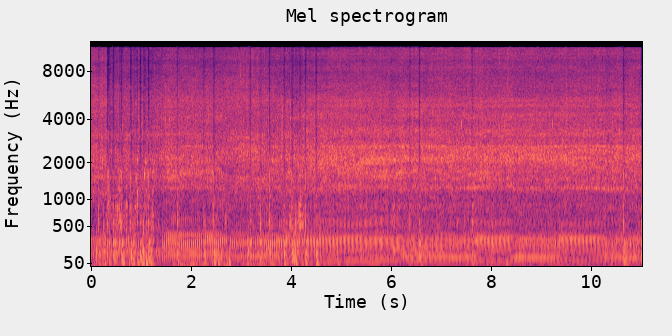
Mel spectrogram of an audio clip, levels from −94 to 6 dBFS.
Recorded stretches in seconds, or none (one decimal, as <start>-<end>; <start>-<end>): 0.0-0.5; 1.1-4.1; 6.6-11.0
